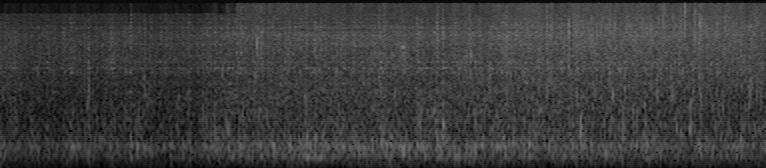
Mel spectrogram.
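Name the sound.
kettle boiling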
